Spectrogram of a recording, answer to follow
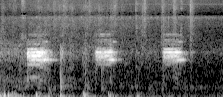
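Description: Midland weather alert radio sounding the NOAA Weather Radio end-of-message data bursts: three short, buzzy two-tone screeches about a second and a half apart, the SAME digital code that marks the end of a broadcast. Low thumps from footsteps and handling run underneath.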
